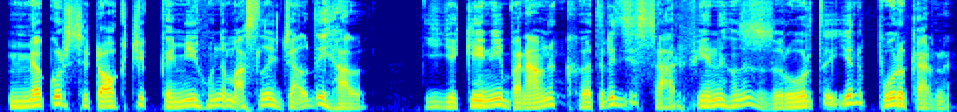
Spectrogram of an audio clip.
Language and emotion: Kashmiri, happy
